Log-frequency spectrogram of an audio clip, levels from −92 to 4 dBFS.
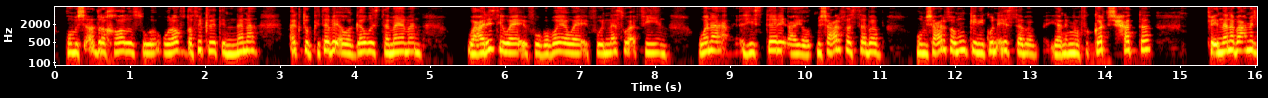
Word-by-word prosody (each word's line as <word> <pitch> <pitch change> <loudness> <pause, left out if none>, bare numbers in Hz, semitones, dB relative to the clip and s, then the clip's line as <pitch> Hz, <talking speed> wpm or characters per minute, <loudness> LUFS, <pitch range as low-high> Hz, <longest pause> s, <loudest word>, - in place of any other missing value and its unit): ومش 220 -1 +2
قادرة 235 0 0
خالص 230 -1 -1
و 210 +3 -1
ورافضة 225 +1 0
فكرة 245 +1 -1
إن 200 -1 +1
أنا 250 0 0 0.4
أكتب 245 0 -2
كتابي 240 +3 +1
أو 215 -1 +2
أتجوز 230 +3 +1
تمامًا، 230 +1 0 0.6
وعريسِي 235 +7 +3
واقف 220 -3 +1
وبابايا 220 +4 +1
واقف 210 0 -2
والناس 220 +3 -1
واقفين، 215 -2 -3 0.4
وأنا 255 +4 0
هيستيريا 235 +2 +1
عياط، 195 -2 -2
مش 215 +1 0
عارفة 265 +3 -1
السبب 230 -3 0 0.5
ومش 210 -1 +2
عارفة 250 +2 +1
ممكن 250 -2 +1
يكون 230 +4 0
إيه 255 - -1
السبب، 210 -5 -1
يعني 195 +1 -2
ما 215 -1 +4
فكرتش 250 +6 -1
حتى 265 +2 +1 0.8
في - - +7
إن 220 +3 +6
أنا 265 +2 +5
باعمل 255 0 +2
225 Hz, 145 wpm, -24 LUFS, 210-250 Hz, 0.8 s, في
